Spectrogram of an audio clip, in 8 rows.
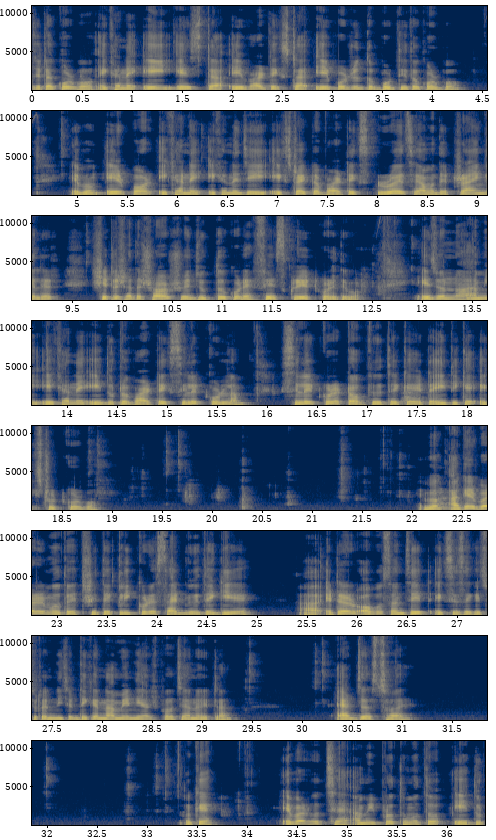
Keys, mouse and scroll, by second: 12.5 shift+middle click, 13.1 click, 13.6 shift+click, 14.1-15.0 shift+scroll up 5, 15.0 shift+middle click, 15.4-15.8 scroll up 1, 15.8 e, 18.5 click, 18.8 g, 19.6 alt+z, 20.2-22.1 scroll up 2, 22.1 shift+click, 22.7 KP_3, 23.4-23.8 scroll up 1, 23.8 shift+middle click, 24.4-25.4 scroll up 3, 25.4 click, 29.9 click, 30.8 click, 32.8 click, 33.7 KP_7, 34.5-35.4 scroll down 3, 35.4 click, 36.0 shift+click.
